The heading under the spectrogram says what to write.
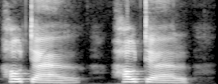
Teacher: टू syllables हैं, एक हाउ है और दूसरा टेल, तो यहाँ पे टेल पे स्ट्रेस दिया है, तभी हम बोलेंगे हाउ टेल, हाउ टेल। तो टेल जो है वो थोड़ा लॉन्ग जाएगा, उस पर दबाव जाएगा और स्ट्रेस जाएगा।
